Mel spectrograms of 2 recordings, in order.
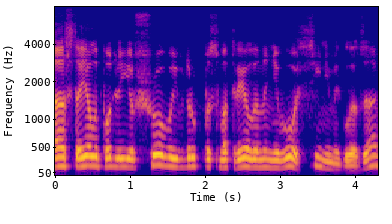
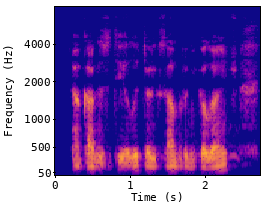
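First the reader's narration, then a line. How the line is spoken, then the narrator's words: Quiet. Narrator (Russian): тихо сказала императрица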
